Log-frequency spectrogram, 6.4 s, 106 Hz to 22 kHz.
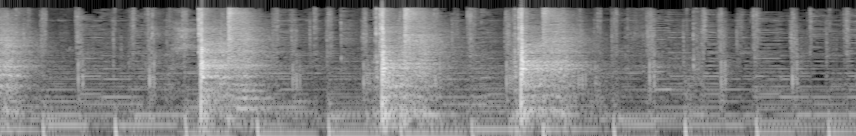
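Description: Pneumatic staple gun firing staples through plastic fencing into a 2x4: three sharp shots about a second apart, each with a short hiss of air, over background music.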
